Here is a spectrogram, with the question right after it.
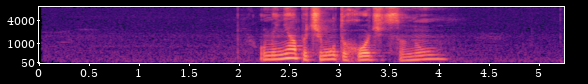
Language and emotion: Russian, neutral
